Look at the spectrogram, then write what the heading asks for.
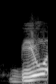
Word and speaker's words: Biot: is a dimensionless quantity it's called the bio number it's written as biot it's spelled as biot it's called the bio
